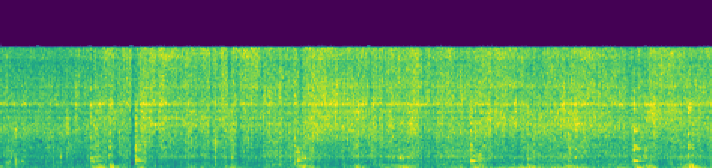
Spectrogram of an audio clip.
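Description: Brinjal pieces sauté in a pan with a loud, steady hiss of frying, broken by occasional clacks of a stirring utensil, close up and without any voices.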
